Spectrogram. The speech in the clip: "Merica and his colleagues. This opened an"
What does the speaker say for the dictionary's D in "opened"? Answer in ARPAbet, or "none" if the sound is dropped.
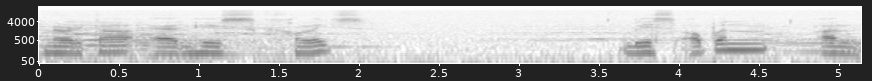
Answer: none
